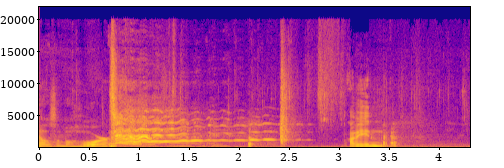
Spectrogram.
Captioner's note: Katya hisses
